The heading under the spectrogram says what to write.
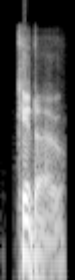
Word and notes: kiddo: British English

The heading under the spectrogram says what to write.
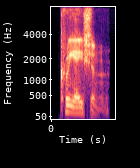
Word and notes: creation: British English

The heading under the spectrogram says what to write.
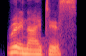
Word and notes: rhinitis: Indian

